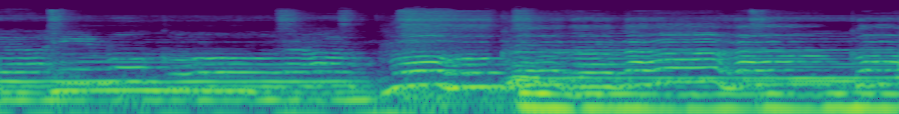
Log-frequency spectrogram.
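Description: An a cappella group of six voices, amplified through handheld microphones, singing a wordless passage of sustained layered chords with moving upper lines. A little past halfway the chord changes and a deeper bass note comes in, stronger than before.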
